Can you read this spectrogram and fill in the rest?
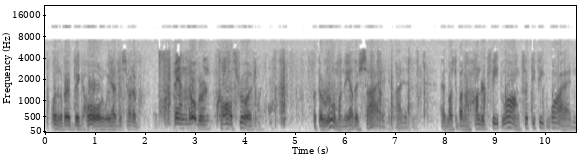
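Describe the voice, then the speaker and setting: An actor playing an easygoing, seasoned western lawman and tracker in an old radio drama, with a hesitant, folksy, unhurried way of talking. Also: mid-range voice, gravelly, natural voice. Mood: steady. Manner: hesitant, folksy drawling delivery with murmured asides. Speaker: lead actor and narrator of the story. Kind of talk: 1940s-50s radio western acting and narration. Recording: noisy, muffled old radio recording with clicks.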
